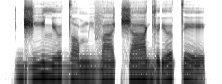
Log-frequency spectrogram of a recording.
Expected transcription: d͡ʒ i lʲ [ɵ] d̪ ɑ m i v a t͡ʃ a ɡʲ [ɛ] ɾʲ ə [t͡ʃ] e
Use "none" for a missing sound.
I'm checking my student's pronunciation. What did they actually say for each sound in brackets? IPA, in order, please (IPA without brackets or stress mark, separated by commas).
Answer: ɵ, ə, t̪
